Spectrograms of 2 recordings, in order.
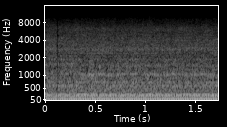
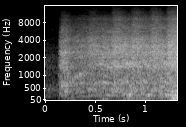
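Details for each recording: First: Subaru with DIY turbo exhaust manifold and flex joint, after cleaning fouled plugs and re-enabling injectors: engine settles into steady even low idle, smooth rumble with some vibration, no obvious leak hiss or ticking; needs some tuning. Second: Turbo Subaru after a DIY exhaust manifold to up-pipe adaptor, started with the throttle held down a bit: a sharp raspy hiss and chuff over the exhaust note shows a big exhaust leak. The owner suspects the V-band, which was sanded flat and is not lined up properly.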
